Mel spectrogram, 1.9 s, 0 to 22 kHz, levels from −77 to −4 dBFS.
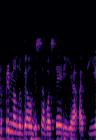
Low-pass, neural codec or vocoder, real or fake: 7.2 kHz; none; real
